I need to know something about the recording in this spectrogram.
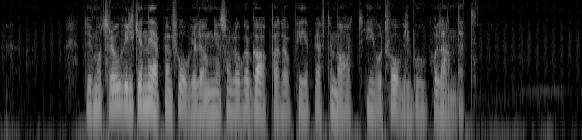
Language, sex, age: Swedish, male, 61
